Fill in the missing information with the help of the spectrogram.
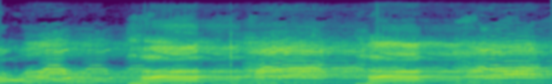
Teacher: انتہائی حلق سے یہ آواز آنے چاہیے، حلق کے آخری حصے سے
